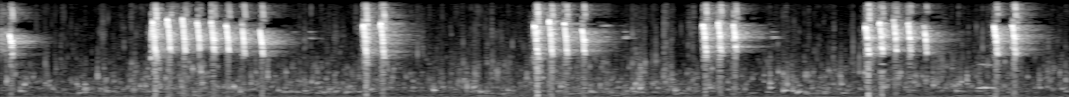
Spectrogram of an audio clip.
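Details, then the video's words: Rambatan doraemon nuthatch, used to teach other songbirds, giving piercing rapid trills of five to seven notes separated by brief pauses, with occasional lone sharp chips between. "MASTERAN BURUNG RAMBATAN DORAEMON FULL TEMBAKAN"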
